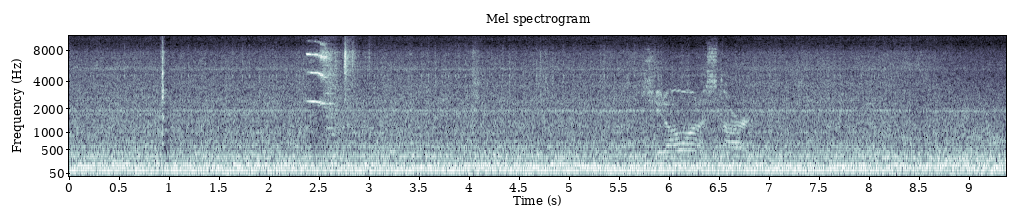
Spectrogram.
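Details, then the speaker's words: Old R12 milk cooler compressor, with the breaker switched on: a steady low mains buzz and no attempt to turn; the compressor is locked and won't start. "can just hear it buzz, not even try to start. So this is an old R12er. It just don't want to start. It's locked."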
